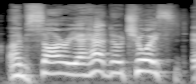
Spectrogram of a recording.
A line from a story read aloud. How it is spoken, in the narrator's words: Emily pleaded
